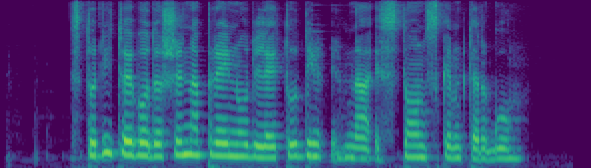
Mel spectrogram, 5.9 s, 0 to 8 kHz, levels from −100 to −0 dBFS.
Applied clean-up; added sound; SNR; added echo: neural mask model DeepFilterNet 3.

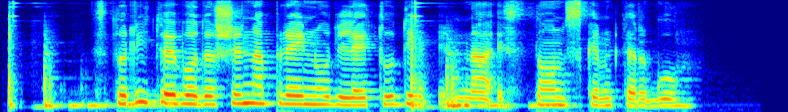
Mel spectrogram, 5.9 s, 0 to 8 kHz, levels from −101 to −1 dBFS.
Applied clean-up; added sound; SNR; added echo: neural mask model RNNoise.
